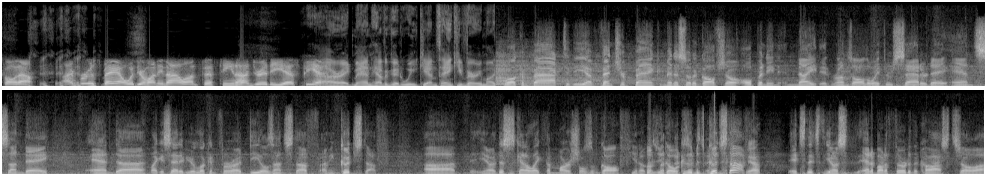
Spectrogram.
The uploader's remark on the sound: live from the Venture Bank Minnesota Golf Show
